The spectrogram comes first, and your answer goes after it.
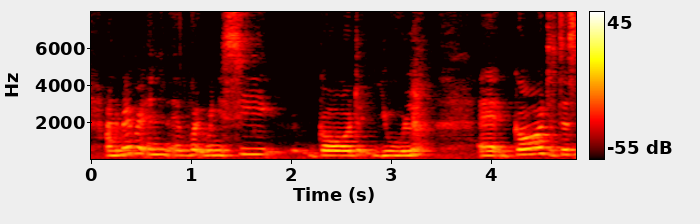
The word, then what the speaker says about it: god: And remember, when you see God, Jul, God does not mean God in Danish. God, you pronounce it go, means good.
